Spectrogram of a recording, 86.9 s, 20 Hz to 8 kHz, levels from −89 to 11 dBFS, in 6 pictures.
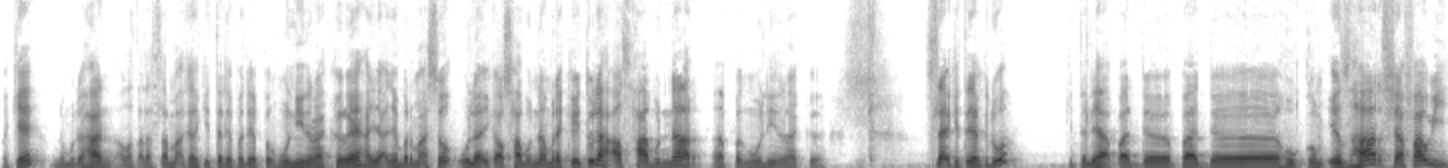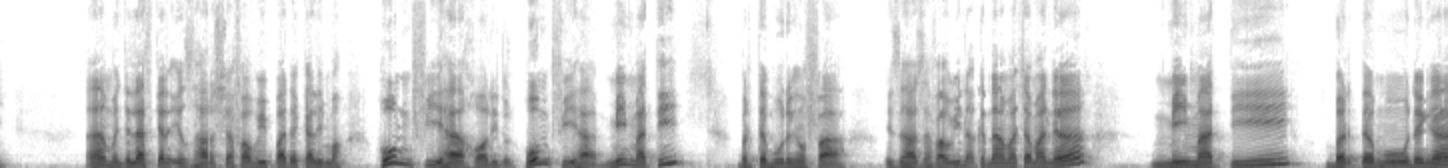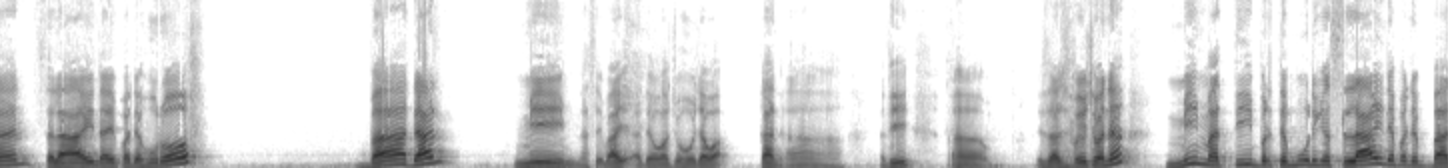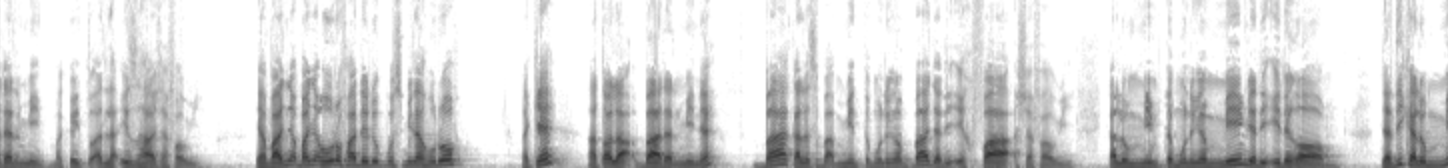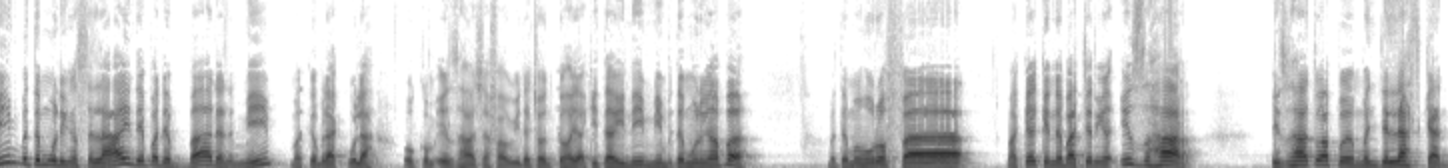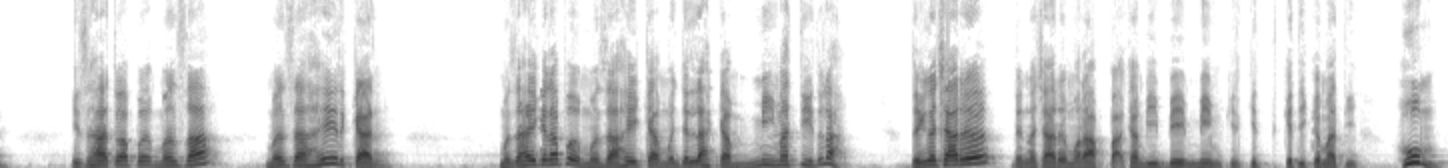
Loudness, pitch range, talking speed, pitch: -19 LUFS, 130-185 Hz, 125 wpm, 150 Hz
